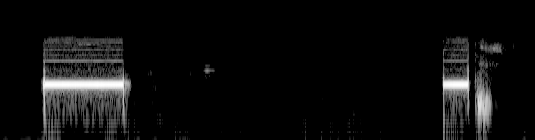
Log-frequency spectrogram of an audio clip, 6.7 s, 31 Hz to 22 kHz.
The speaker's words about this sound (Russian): Для соединения с администрацией нажмите цифру 0.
